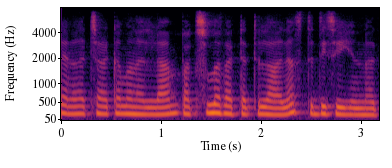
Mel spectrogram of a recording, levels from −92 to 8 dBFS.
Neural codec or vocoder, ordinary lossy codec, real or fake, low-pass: codec, 16 kHz, 0.5 kbps, FunCodec, trained on LibriTTS, 25 frames a second; none; fake; 7.2 kHz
